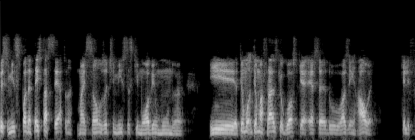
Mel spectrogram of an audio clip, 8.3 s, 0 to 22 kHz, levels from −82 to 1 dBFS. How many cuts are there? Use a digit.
2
